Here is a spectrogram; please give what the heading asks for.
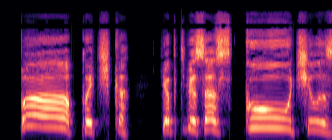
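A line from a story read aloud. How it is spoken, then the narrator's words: Loud shout. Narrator (Russian): закричала она на всю поляну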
